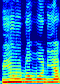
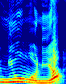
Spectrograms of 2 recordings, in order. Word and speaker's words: pneumonia: He was so overwhelmed with grief that when he himself went down pneumonia, এটা কিন্তু পিউনোমোনিয়া কেউ বলবে না, এটা হচ্ছে নিউমোনিয়া। এই পিটা হচ্ছে এখানে সাইলেন্ট, এটার প্রোনাউন্সিয়েশন বা উচ্চারণ হবে না।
